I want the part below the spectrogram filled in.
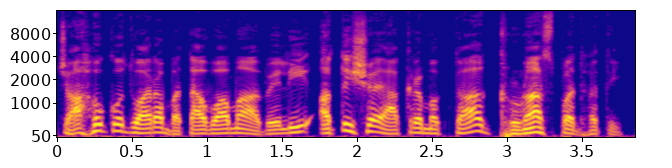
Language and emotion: Gujarati, disgusted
